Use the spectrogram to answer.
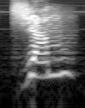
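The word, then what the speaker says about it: ים: realidad es un lago, en hebreo se pronuncia Yam, o se deletrea Yam y se escribe Yam, que significa un estanque con mucha agua, tal cual.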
